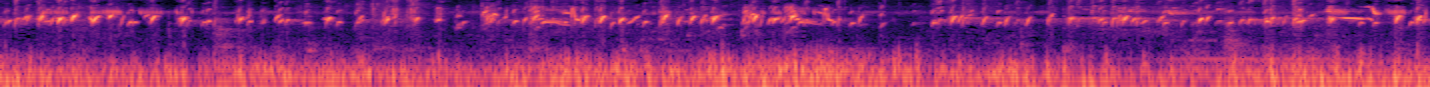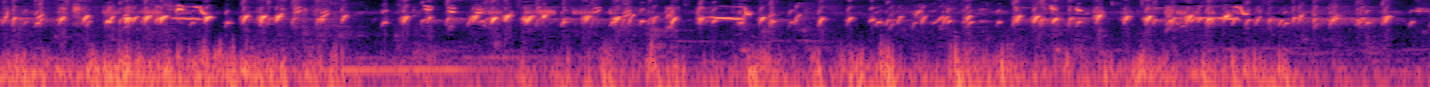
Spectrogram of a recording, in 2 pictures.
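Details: Mass twittering of European goldfinches, intended to excite captive males into nonstop song; long run of high, jangling chirps with brief gaps, accompanied by steady low rumbling noise.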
